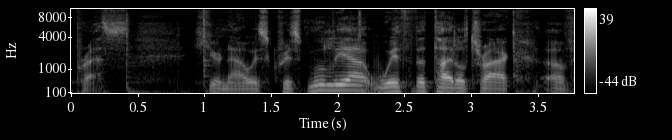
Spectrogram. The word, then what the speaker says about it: Muglia: And just be sure that Muglia is spelled M-U-G-L-I-A, Muglia, the Italian, but he pronounces it Chris Muglia.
